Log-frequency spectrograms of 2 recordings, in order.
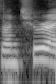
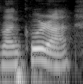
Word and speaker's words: Ventura: yeah Ventura that Ventura I didn't know his first pronounce Ventura I thought it was vancura and I always said vancura and anyways I learned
